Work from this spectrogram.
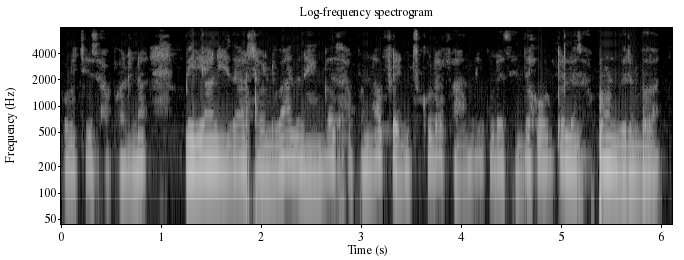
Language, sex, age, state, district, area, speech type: Tamil, female, 18-30, Tamil Nadu, Mayiladuthurai, urban, spontaneous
